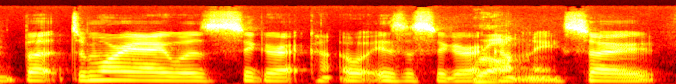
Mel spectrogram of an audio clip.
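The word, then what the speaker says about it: du Maurier: Demoria? – Demoria.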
